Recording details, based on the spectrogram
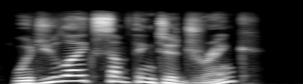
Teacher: Did you hear how my voice went up a little at the end? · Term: upward tone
